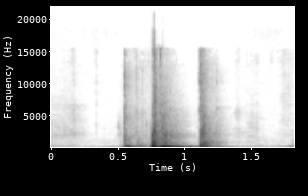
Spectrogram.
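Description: door being shut

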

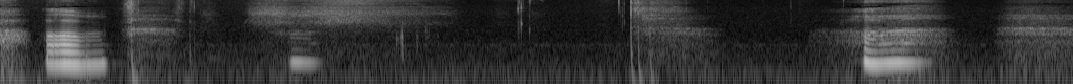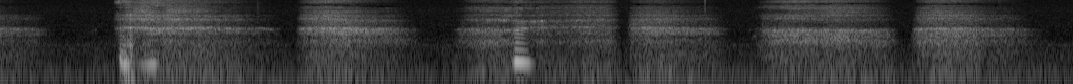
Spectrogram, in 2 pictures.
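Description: heavy breathing

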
